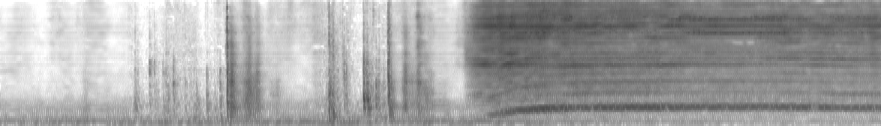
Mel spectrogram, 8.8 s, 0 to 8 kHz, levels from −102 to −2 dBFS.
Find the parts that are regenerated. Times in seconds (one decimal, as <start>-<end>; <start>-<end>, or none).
0.0-1.3; 2.3-3.2; 3.9-8.8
